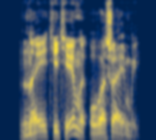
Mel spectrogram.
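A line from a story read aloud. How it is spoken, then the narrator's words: Grim retort. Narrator (Russian): мрачно парировал флотский чекист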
